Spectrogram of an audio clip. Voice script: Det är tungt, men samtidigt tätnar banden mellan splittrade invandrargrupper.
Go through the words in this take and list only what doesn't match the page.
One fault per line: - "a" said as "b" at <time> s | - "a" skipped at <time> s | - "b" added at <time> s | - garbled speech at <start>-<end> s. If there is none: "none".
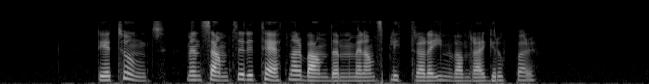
none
